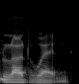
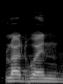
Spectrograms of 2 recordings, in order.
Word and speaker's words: Blodwen: How do we pronounce it? Because it's a Welsh name. Is that correct? Blodwen. Blodwen. And so Blodwen Rocks the Boat.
